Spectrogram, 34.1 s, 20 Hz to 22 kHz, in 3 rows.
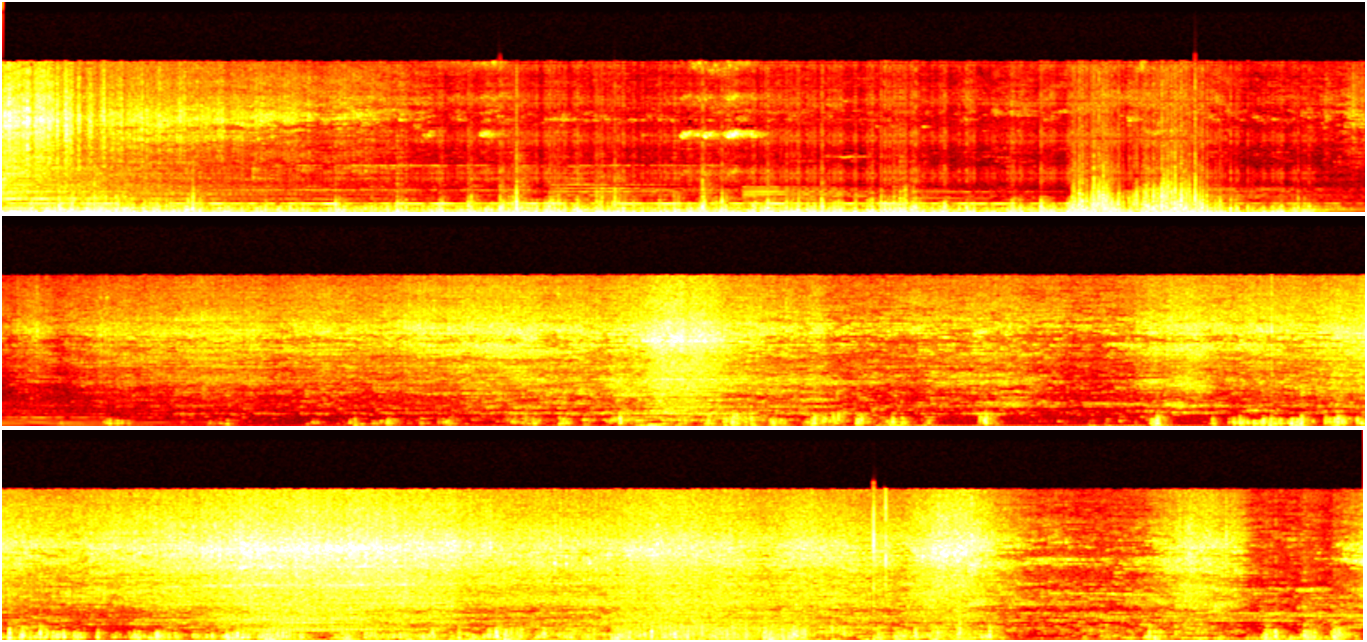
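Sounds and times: engine noise: 0.0 - 34.0
crackling rattles: 9.5 - 34.0
tyre hiss on wet road: 11.4 - 31.4.

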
